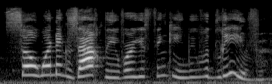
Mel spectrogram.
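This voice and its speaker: Tiny high-voiced creature child. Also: female voice, moderate pace, pushed and bright, slight background noise. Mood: plaintive. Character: sweet, anxious little creature child.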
